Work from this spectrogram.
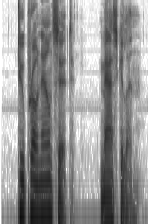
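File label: "to pronounce it", English, male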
